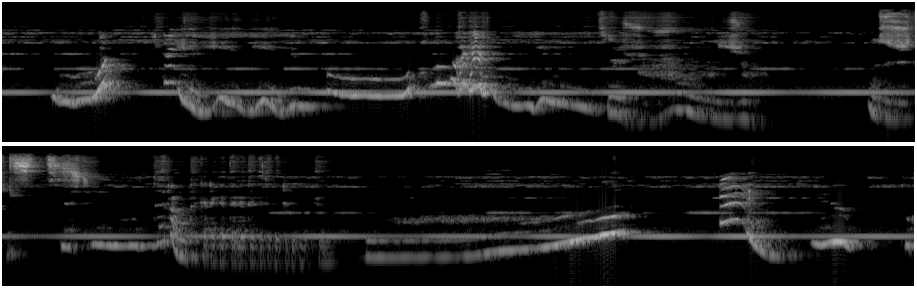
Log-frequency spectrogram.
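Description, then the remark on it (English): A human voice imitates dolphin calls as light language, with warbling, gliding squeals and whistly sweeps, fairly loud. It continues throughout over a steady, sustained tone, with brief pauses between phrases. “I'm now hearing sounds. They sound like dolphin sounds, and I think they want me to do light language, but I haven't done it in a while, so I don't know what sounds are gonna come up.”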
